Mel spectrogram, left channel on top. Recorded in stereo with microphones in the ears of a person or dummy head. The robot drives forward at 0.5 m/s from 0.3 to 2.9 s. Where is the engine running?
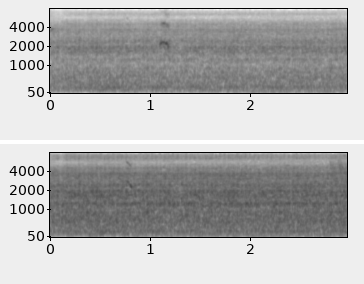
50° right (ahead or behind).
